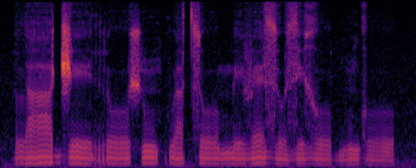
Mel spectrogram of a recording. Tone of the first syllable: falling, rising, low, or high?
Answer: rising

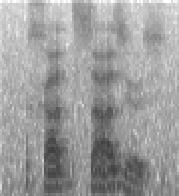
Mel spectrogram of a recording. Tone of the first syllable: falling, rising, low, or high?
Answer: high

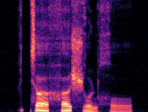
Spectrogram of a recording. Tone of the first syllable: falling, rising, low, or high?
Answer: falling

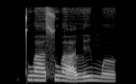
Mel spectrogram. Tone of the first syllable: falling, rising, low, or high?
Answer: rising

